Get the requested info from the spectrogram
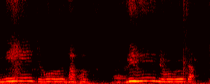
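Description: A young girl singing a short tune in two held phrases, each about a second and a half long, with a brief break between them.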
